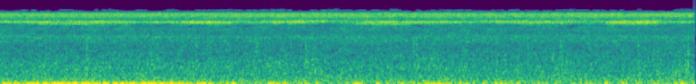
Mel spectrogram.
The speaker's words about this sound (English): I can't really see in front of me. Besides just the outline of trees and the sound of insects.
